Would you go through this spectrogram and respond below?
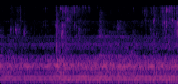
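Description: Vinegar poured into a pot of ginataang tambakol, fish simmering with coconut milk, salt and water, a soft steady trickle of liquid heard close and faint over a low hum.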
